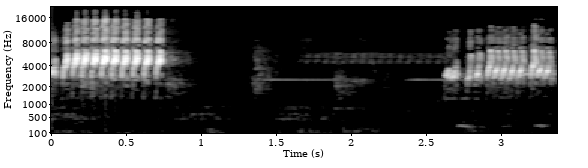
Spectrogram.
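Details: Flamboyan, the Javan grey-throated white-eye, chattering in the tight ngebren style: a fast run of buzzy high notes, a gap with thin faint whistles, then a second rapid burst.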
